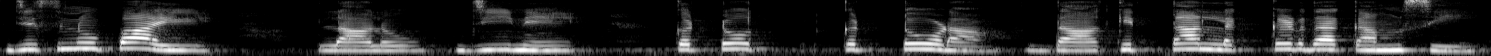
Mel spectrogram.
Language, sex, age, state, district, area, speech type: Punjabi, female, 18-30, Punjab, Barnala, rural, spontaneous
